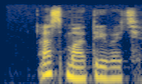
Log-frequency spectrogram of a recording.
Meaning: 1. to examine, to survey, to inspect 2. to see, to see round, to look round
- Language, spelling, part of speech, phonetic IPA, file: Russian, осматривать, verb, [ɐsˈmatrʲɪvətʲ], Ru-осматривать.ogg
